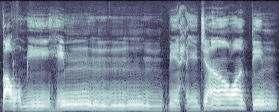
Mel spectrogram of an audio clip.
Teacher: মিম সাকিনের পরে যদি বা আসে তখন গুন্না করে পড়তে হয়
